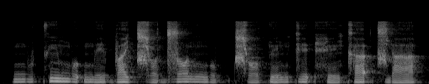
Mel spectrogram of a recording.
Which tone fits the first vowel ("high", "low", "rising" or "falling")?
low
